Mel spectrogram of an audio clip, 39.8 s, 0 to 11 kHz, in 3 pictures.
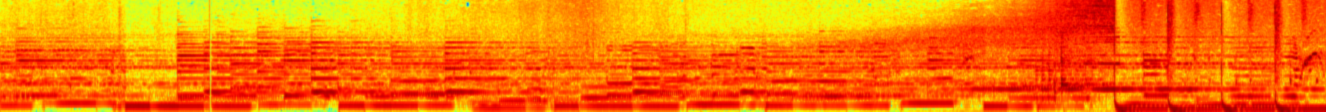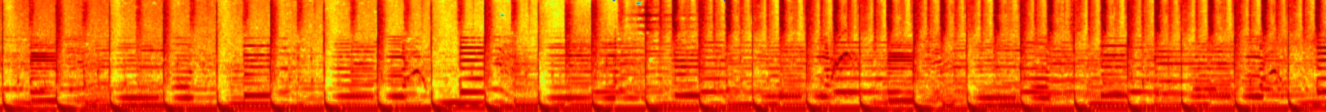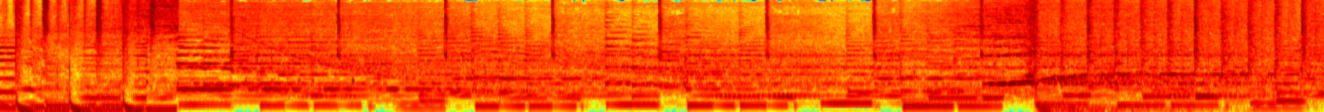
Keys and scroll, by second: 12.6 ctrl+t, 21.8 ctrl+t, 38.2 ctrl+t.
